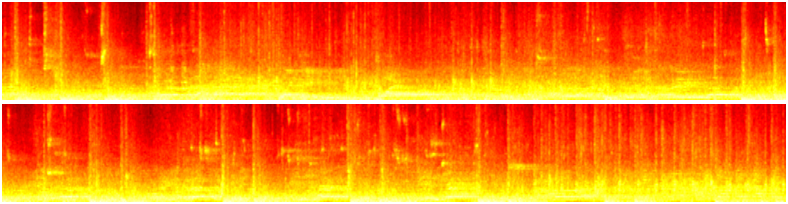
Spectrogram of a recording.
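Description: Basketballs bounce on a hardwood court.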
